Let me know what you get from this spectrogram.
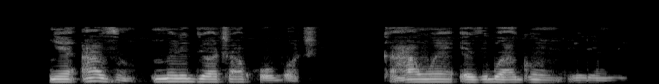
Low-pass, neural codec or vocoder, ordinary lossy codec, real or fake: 7.2 kHz; none; MP3, 24 kbps; real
